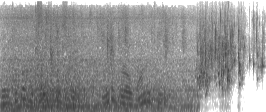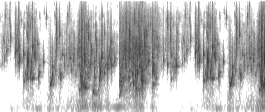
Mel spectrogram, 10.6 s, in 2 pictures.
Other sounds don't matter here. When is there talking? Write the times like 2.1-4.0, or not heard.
0.0-3.4.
